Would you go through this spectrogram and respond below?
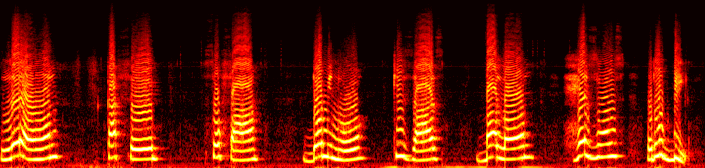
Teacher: As palavras agudas ou oxítonas são aquelas cuja sílaba tônica mais forte é a última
